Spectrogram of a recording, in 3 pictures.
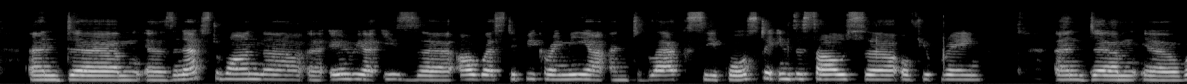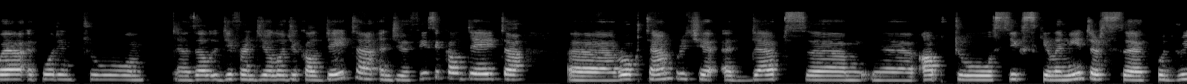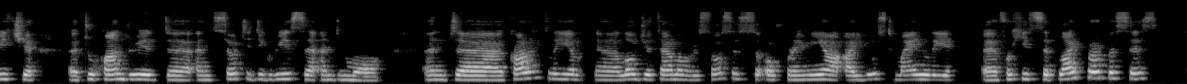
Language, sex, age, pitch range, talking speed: English, female, 20-39, 210-235 Hz, 125 wpm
